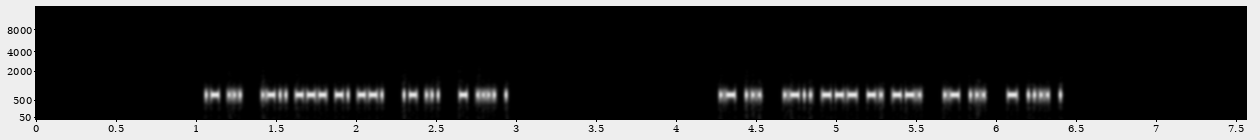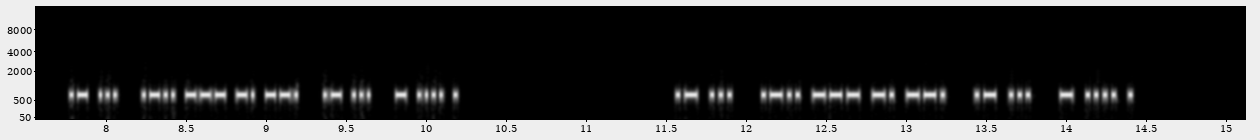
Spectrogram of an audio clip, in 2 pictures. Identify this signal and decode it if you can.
Morse code, heard as a keyed tone, about 66 wpm, 700 Hz. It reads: AS LONG AS THE AS LONG AS THE AS LONG AS THE AS LONG AS THE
